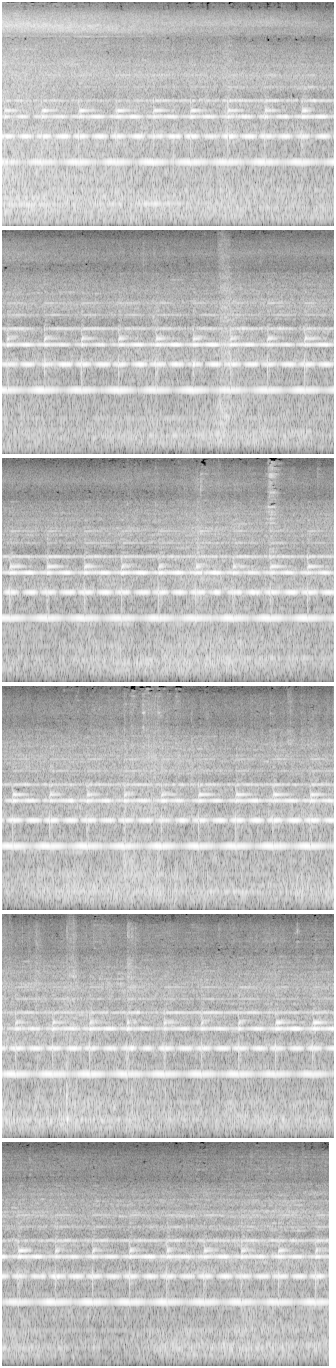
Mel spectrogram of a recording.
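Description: Heritage diesel-hauled passenger train running, its locomotive drone fading over the first few seconds, then a steady rumble. Several steady high ringing tones are held throughout.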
